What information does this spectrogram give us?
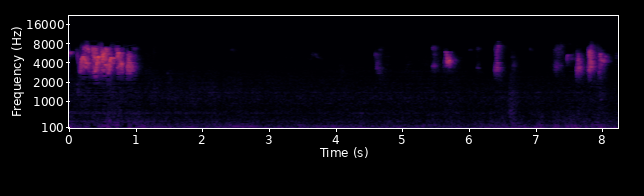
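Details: Morning at a feeder fixed to a window: a loud burst of sparrow chirping opens, then short high chips return after a pause, clustering near the end.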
